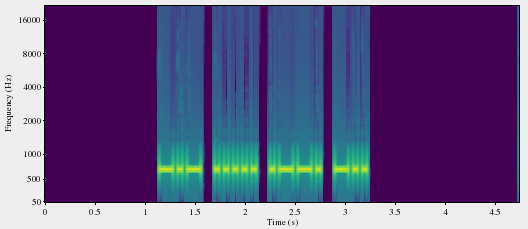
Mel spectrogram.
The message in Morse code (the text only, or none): K5PD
